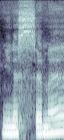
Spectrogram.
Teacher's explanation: مد لازم متصل، اور اس کی جو کوانٹٹی ہے بتائی تھی میں نے 6 الف ایکول، یعنی ہم اس کو 6 سیکنڈ کہہ سکتے ہیں.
